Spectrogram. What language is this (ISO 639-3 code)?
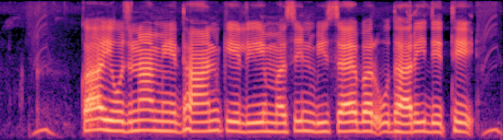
hne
